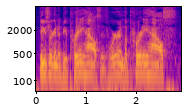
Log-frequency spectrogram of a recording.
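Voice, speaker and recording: A man with a Texan accent talks straight to the listener in a folksy, conversational sales pitch. His voice sits at an ordinary middle pitch, and he often stops to correct himself or fill pauses with "uh" and "um". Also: fairly even intonation. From Texas. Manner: folksy and chatty, with frequent fillers and self-corrections. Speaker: real estate investment promoter. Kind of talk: direct-to-camera sales pitch.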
